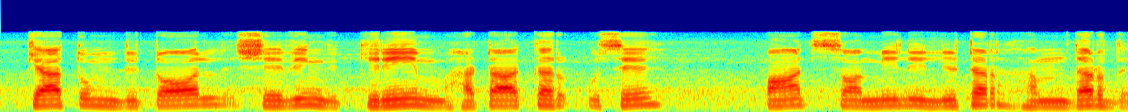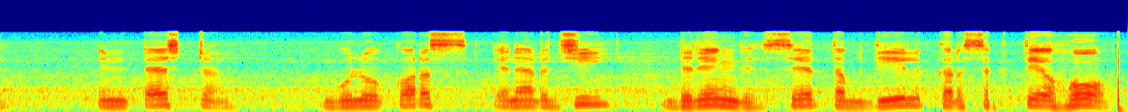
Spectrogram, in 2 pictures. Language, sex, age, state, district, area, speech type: Urdu, male, 18-30, Uttar Pradesh, Saharanpur, urban, read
